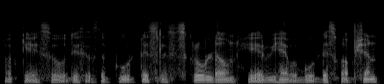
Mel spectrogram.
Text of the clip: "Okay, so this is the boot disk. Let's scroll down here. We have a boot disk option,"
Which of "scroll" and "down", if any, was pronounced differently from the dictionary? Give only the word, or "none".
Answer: none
